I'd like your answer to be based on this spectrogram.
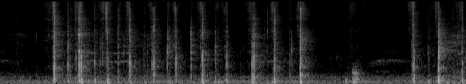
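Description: Tarot cards are shuffled and drawn by hand in a series of crisp, rapid riffling snaps and slaps, close and fairly quiet, with irregular bursts and no talking.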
